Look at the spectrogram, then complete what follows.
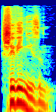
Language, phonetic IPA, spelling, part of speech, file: Russian, [ʂəvʲɪˈnʲizm], шовинизм, noun, Ru-шовинизм.ogg
- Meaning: chauvinism, jingoism (excessive patriotism)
